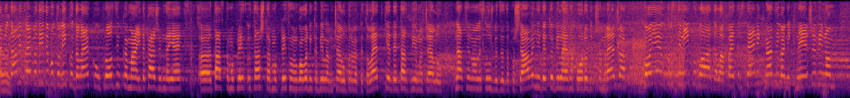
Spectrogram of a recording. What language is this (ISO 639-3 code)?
srp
